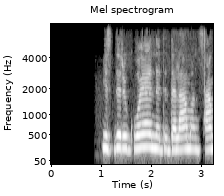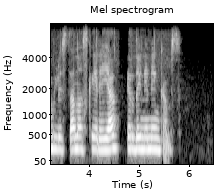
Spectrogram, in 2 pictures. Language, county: Lithuanian, Telšiai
